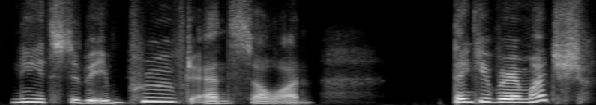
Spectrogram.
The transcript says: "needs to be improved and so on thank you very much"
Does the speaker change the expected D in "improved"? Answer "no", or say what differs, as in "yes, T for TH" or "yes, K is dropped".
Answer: no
